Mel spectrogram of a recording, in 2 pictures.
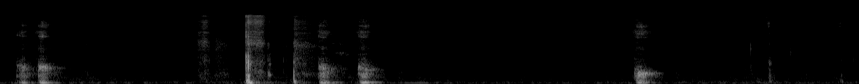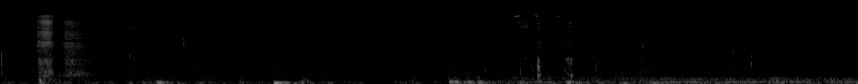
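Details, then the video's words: A pet puppy named Sugar snorting like a pig indoors: short bursts of harsh, breathy snorts in clusters, about a dozen spread out with quiet pauses between, plus faint low rustling. "My puppy snorts like a PIG! | Dog making Funny weird noises"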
